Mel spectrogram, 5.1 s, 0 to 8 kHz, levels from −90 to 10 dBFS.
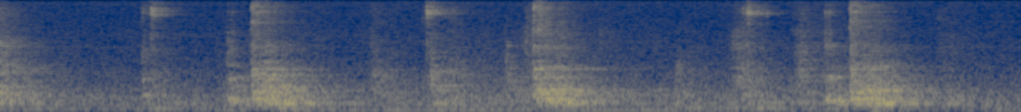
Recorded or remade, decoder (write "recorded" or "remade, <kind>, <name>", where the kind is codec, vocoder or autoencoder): recorded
